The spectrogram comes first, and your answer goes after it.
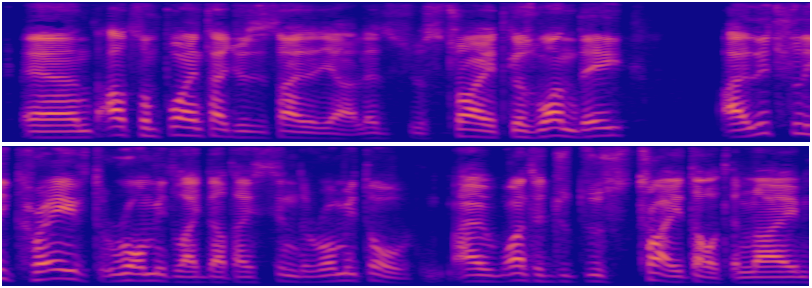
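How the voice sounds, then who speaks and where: Someone speaks at a very fast pace with a Romanian accent and ordinary pitch variation. The sound is dry and close with no echo, over a quiet background. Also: man, medium pitch for a man. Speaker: diet content creator. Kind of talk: interview. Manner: casual, filler-heavy.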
